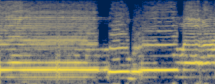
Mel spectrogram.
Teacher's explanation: ini ada nun mati berjumlah dengan qaf, namanya ikhfa hakiki atau dibaca secara mendengung ya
